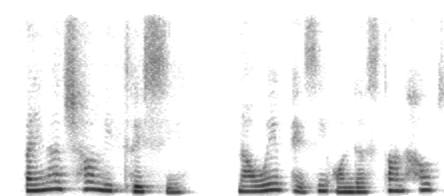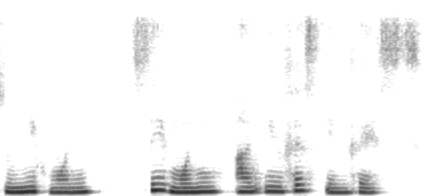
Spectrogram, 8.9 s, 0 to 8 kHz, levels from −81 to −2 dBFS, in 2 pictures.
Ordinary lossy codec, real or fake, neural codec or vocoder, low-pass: AAC, 48 kbps; fake; codec, 24 kHz, 0.5 kbps, DualCodec; 7.2 kHz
